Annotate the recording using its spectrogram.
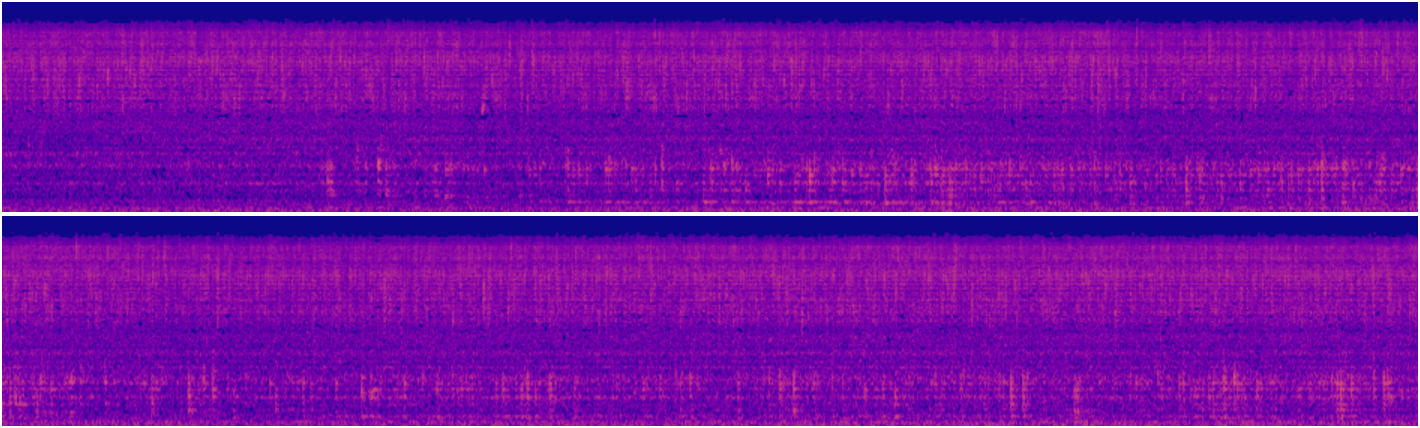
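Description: Kitchen faucet running steadily into a stainless steel sink, the stream splashing over a fountain pen and hands as the pen is rinsed clean of ink.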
